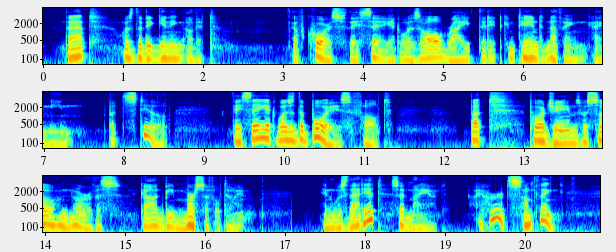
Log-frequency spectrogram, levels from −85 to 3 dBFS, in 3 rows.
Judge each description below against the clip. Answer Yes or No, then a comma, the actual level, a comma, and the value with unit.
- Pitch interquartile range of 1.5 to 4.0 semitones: No, average, 4.7 semitones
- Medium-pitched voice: No, low, 105 Hz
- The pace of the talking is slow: No, average, 145 wpm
